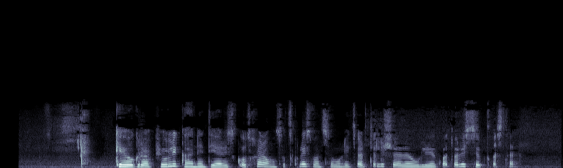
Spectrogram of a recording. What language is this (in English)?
Georgian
